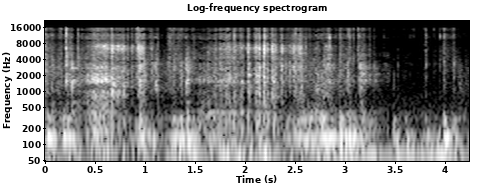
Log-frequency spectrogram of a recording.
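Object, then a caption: Bar soap scraped with a knife blade. A solid white Dalan rectangular bar soap, held in the hand, is scraped with a utility knife blade into dry flakes. A fast run of crisp, bright scraping and crackling strokes comes with a faint low rumble underneath, each stroke dying away almost instantly.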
